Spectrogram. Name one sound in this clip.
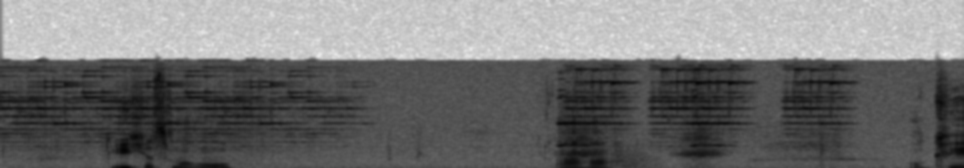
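Bright sparkling chimes ring as gems are collected.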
